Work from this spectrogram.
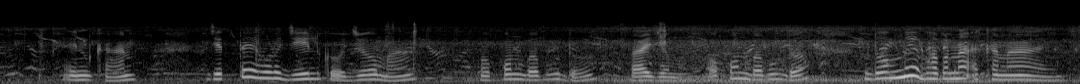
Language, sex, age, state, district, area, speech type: Santali, female, 30-45, Jharkhand, Seraikela Kharsawan, rural, spontaneous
